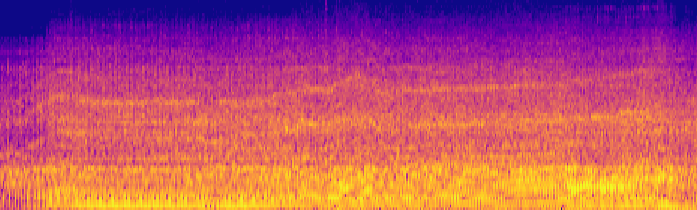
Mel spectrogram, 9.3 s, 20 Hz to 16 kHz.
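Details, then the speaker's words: Motorcycle idling, with a loose, fast rattle at the front about four a second. The rattle persists after the steering head bearing was replaced again, following a 60 km/h impact into a drainage ditch. Cause unknown. "It's been rattling, rattling, rattling quite loudly in the front of my motorbike. Ah, I don't know what's going on exactly."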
